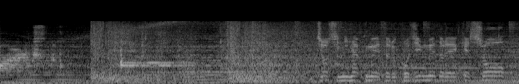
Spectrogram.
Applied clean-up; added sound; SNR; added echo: none; Explosion; 3 dB; reverberation time 0.2 s.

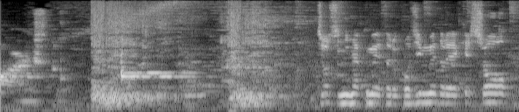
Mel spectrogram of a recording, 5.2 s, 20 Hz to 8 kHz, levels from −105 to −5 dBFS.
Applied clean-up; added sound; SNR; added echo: classical method WPE with log-MMSE.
